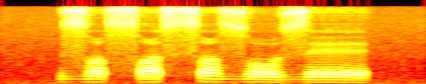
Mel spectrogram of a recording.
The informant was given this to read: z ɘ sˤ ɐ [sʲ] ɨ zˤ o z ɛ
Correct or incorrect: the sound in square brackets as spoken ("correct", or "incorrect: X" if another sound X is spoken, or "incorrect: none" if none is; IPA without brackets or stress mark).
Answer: incorrect: s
